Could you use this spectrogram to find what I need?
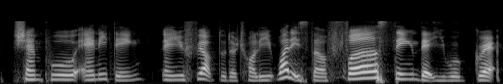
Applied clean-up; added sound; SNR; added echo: none; none; none; none.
